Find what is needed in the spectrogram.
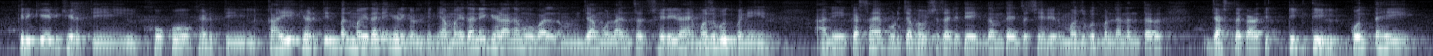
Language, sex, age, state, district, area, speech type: Marathi, male, 18-30, Maharashtra, Akola, rural, spontaneous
